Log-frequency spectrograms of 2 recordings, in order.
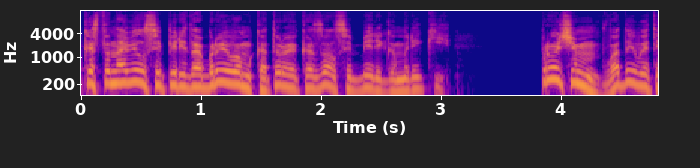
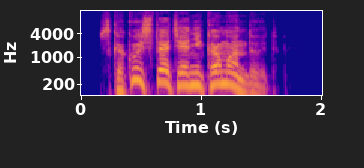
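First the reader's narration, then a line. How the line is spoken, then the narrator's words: Indignant question. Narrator (Russian): возмущенно спросил я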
